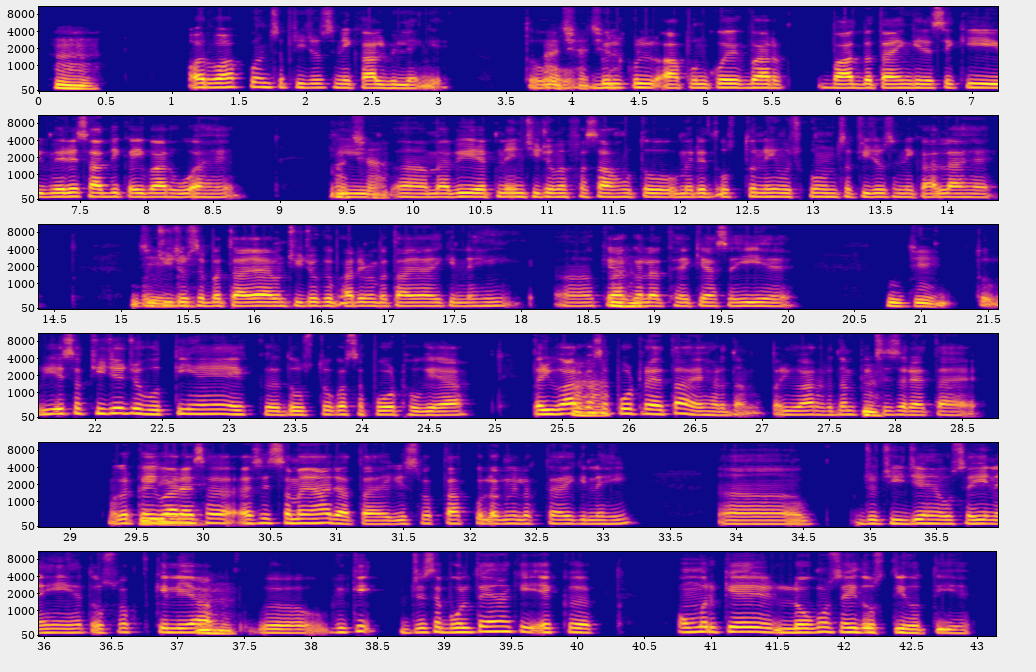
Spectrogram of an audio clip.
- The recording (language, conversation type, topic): Hindi, unstructured, जब आपका मनोबल गिरता है, तो आप खुद को कैसे संभालते हैं?
- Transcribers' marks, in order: static; distorted speech; tapping; in English: "सपोर्ट"; in English: "सपोर्ट"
